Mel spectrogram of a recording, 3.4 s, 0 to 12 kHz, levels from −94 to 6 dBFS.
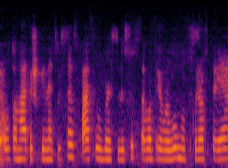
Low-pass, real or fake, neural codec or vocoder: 10.8 kHz; fake; codec, 44.1 kHz, 2.6 kbps, DAC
